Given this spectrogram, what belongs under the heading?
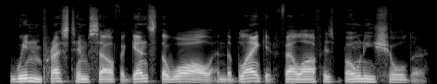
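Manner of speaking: plain reading voice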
